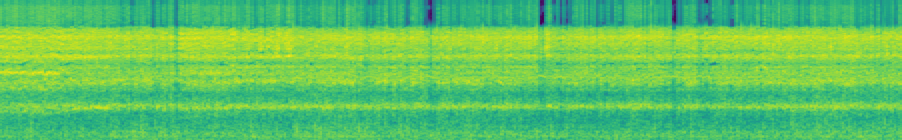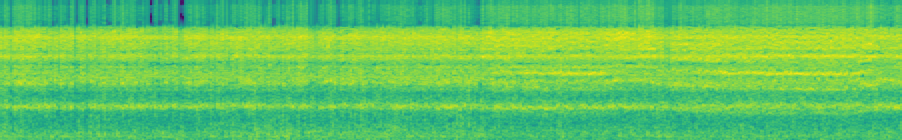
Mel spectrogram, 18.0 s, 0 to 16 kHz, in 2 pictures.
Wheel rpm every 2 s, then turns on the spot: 220, 230, 230, 230, 230, 230, 230, 220, 220.
none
